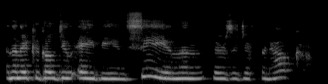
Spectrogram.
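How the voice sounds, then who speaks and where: Speaking quickly in a high, steady voice with a darkish tone, this woman appears as a psychic guest on an interview show. French and Italian are her first languages, and her casual, shy chatter is peppered with fillers and hesitations.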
